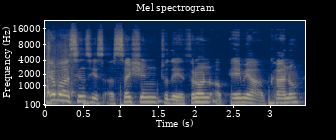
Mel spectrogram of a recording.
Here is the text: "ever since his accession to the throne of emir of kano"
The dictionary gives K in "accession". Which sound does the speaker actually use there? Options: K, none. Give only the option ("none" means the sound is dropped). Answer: none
